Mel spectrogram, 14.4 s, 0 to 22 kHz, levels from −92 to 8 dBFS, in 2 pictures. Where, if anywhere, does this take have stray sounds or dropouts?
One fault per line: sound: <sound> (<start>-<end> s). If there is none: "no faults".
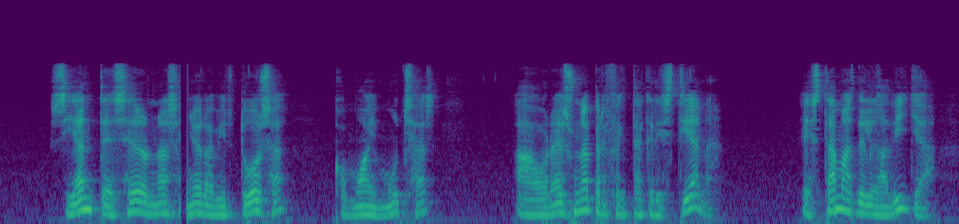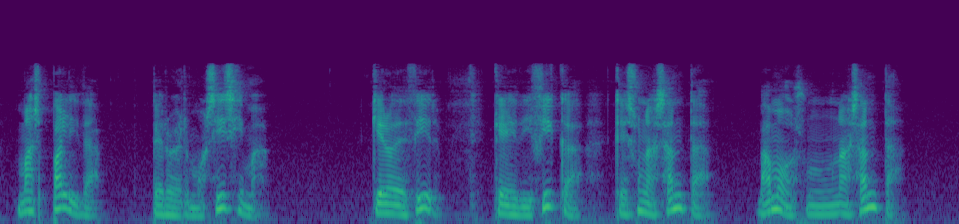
sound: dropout (1.4-1.4 s)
